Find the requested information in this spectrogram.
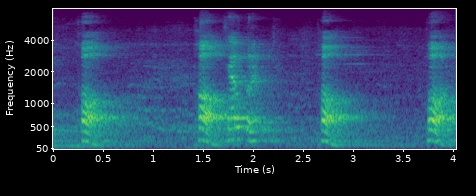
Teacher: যদি আমরা বলি ফ, এই উচ্চারণটা আমরা ঠোঁট দিয়ে করে ফেলি, যেটা আমাদের ভুল হয়। আমরা আসলে ঠোঁট দিয়ে করি, দুই ঠোঁট লাগিয়ে বলি ফ। ফ, খেয়াল করেন, ফ ফ ঠোঁটটা লাগিয়ে বলি, এই জন্য আমাদের ভুল হয়।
